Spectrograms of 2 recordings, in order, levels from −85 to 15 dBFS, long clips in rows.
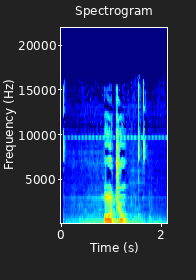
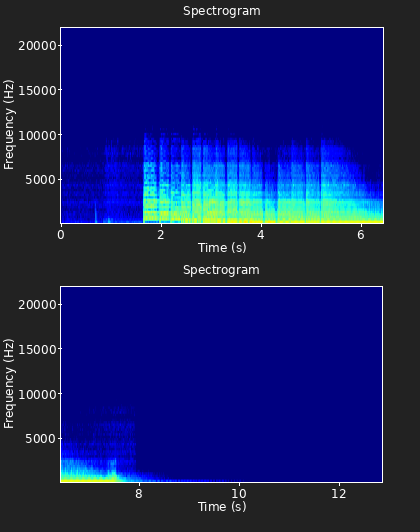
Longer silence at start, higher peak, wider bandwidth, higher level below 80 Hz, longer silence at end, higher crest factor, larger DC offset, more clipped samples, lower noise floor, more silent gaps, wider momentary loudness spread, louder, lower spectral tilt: second, 0.6 s vs 1.65 s; first, 0 dBFS vs -16 dBFS; first, 16.5 kHz vs 8.4 kHz; first, -42 dBFS vs -76 dBFS; second, 0.45 s vs 5.2 s; first, 20 dB vs 14 dB; neither; neither; second, -45 dBFS vs under -90 dBFS; neither; first, 15 LU vs 3 LU; first, -17 LUFS vs -27 LUFS; second, -3.5 dB/octave vs -7.5 dB/octave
